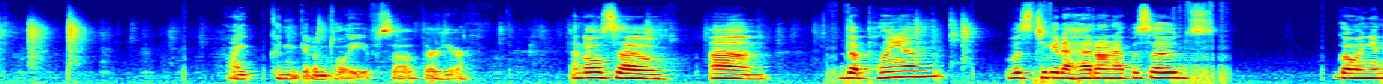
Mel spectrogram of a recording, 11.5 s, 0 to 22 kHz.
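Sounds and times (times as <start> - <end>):
dog claws clicking on hard floor: 0.0 - 1.9, 4.0 - 8.9
speech: 1.9 - 4.0, 4.8 - 10.3, 11.2 - 11.5.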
